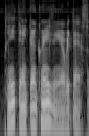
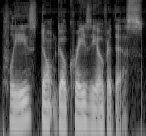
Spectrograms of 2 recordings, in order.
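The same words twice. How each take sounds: First: Mumbled, very soft mocking echo; imitating Corey. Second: Soft, slow, careful plea; cautious. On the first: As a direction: parrot the plea back under the breath. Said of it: "And Corey goes". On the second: Retold or imitated. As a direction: tread carefully, softly imitating a cautious request. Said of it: "very, like, cautiously says".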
